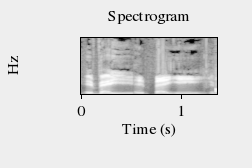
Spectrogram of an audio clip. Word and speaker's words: Ibeyi: Yeah, to start with, we've got the new album by Ibai. Should I get right into it? – Ibai. – So that's Ibeyi. – I'm not familiar with three syllables.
